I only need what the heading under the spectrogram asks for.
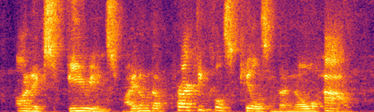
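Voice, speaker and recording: A man speaks with a Latin American accent. His voice carries that accent throughout. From Colombia. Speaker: college representative. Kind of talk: webinar interview.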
